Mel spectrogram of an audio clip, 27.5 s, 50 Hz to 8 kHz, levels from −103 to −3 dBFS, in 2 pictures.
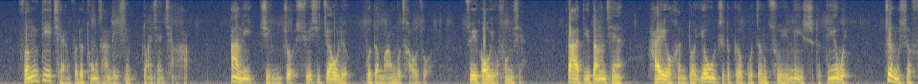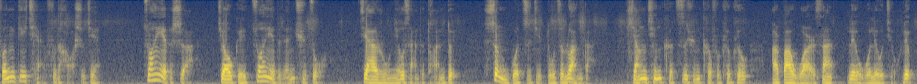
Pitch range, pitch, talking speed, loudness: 100-120 Hz, 105 Hz, 240 characters per minute, -17 LUFS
